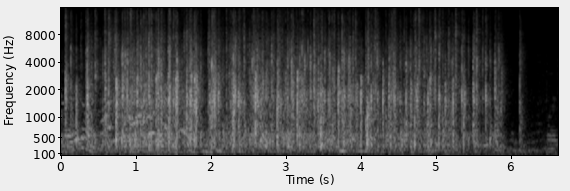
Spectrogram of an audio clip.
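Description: Audience clapping at a county special meeting on a regional jail vote, a sustained burst of many hands with sharp individual claps, fading out near the end with some voices mixed in.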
